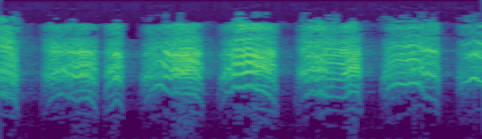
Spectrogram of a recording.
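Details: Rasping drongo notes in close succession, broad and noisy with rising and falling inner tones, each lasting about a third of a second.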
